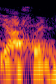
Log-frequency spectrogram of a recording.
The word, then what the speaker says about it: Yahshua: Speaking of Yahshua, why don't you turn to the book of Joshua, whose name is pronounced Yahshua in Hebrew.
